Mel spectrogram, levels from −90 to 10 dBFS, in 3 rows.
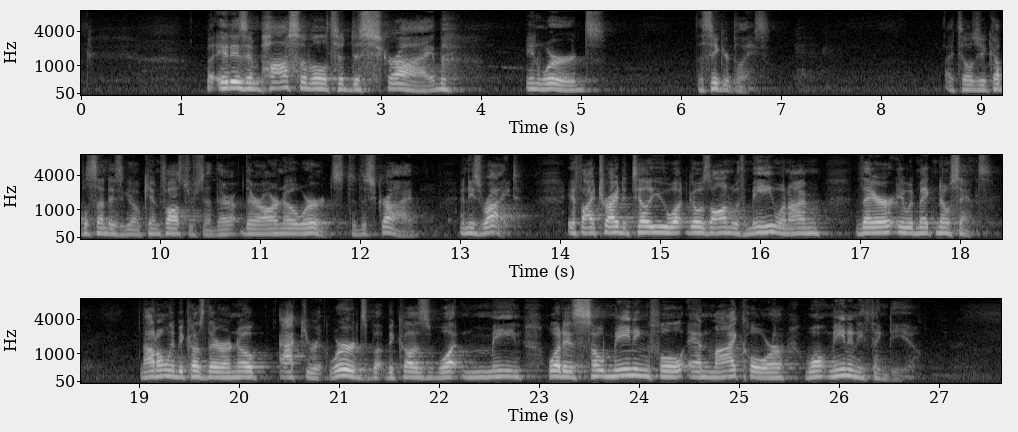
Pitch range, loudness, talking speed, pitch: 135-160 Hz, -25 LUFS, 160 wpm, 150 Hz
